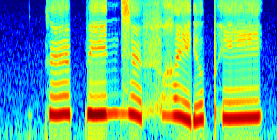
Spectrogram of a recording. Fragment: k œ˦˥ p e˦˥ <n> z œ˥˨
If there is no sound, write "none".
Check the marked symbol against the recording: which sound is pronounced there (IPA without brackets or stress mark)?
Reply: n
